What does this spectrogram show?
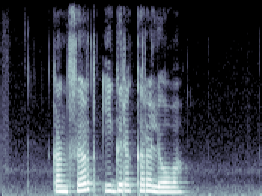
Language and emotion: Russian, neutral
